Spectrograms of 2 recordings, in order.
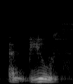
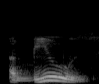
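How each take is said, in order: First: The final consonant is an s sound. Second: The final consonant is a z sound. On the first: It is used as a noun. "when it is a noun" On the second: It is used as a verb. "when it is being used as a verb, it becomes abuse. ... So there is Z is there"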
